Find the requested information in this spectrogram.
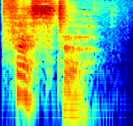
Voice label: "fester", British; ɚ - əɹ; English

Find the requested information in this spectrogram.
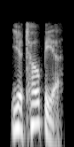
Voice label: "utopia", English

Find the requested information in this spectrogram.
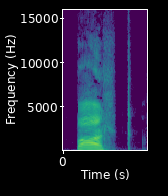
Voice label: "paalhka", Totonaco; comal

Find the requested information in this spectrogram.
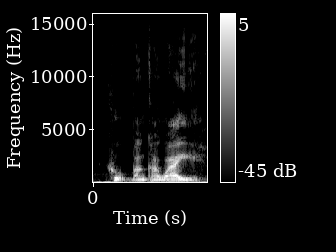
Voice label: "yegua", Mam; INALI

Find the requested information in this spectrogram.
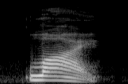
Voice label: "lie", English

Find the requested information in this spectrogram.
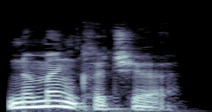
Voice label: "nomenclature", British; ɚ - əɹ; English

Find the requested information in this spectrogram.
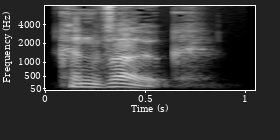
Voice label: "convoke", British; oʊ - əʊ; English

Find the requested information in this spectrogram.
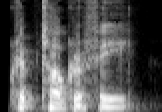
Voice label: "cryptography", British; English

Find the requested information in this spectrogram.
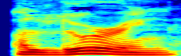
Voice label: "alluring", American; AmericanBritish

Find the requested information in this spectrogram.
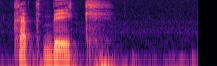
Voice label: "Katb'ek", Quiché; Vas (vos); You go; INALI; UTexas; CHQETA

